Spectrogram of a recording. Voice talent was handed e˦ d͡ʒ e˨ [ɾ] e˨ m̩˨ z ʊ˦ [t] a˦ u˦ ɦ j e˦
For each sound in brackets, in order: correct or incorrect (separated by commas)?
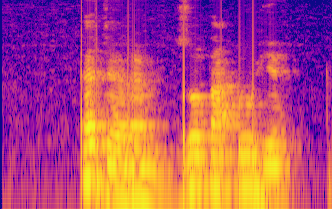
correct, correct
